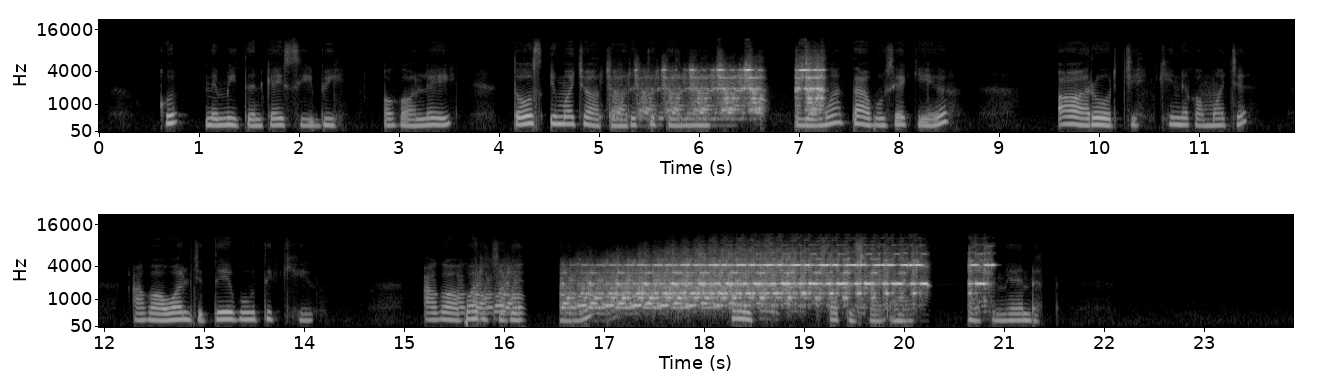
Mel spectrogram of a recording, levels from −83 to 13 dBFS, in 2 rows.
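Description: From 5.0 to 7.34 s there's a feedback howl: the room loop keeps gaining, so it locks onto a ring around 4 kHz, pulsing roughly every 300 ms and peaking about 11 dB over the speech. It comes back worse from 15.53 to 20.99 s, at about 13 dB above the speech.

Inside those stretches there are gaps that are likely a long network dropout. At 6.61 to 6.97 s, the receiver smears the last sound into a fading buzz for 340 ms, and that part of the audio is gone. At 16.15 to 16.57 s and 20.21 to 20.65 s, the buzz decays into about a fifth of a second of silence before the audio picks up again further along.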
